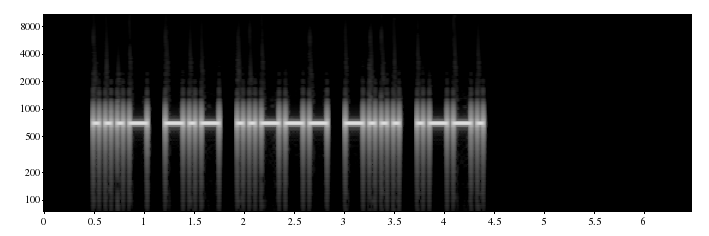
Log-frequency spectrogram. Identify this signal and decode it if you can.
Morse code, heard as a keyed tone, about 20 wpm, 700 Hz. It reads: VK2BP
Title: DXCC-100 Call Signs - 5 Characters - Repeated 2x - 20wpm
